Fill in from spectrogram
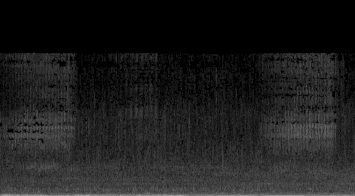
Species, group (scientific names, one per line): Chorthippus biguttulus
Orthoptera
